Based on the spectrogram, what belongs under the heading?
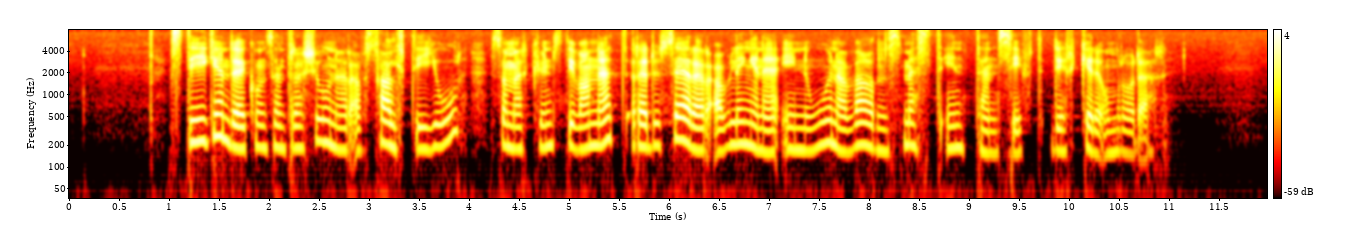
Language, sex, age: Norwegian, female, 46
